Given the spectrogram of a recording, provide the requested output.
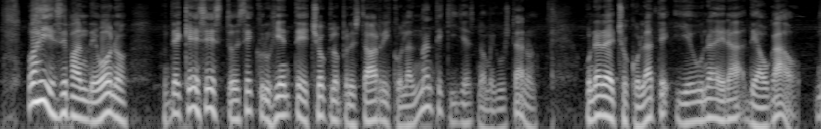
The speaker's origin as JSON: {"language": "Spanish", "country": "Colombia", "said": "Señorita, con el respeto que me mereces como colombiana, te recomiendo pues que no nos cuentes eso, o a mí por lo menos, porque estamos aquí tres colombianos."}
